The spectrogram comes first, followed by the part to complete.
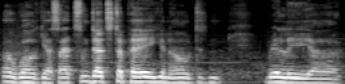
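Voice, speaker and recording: A man's voice: medium pitch, flat delivery, a little slow, a little mellow, soft background music, natural voice. A man voicing a boastful, defensive traveling storyteller in a tabletop game, rambling and hesitant as he insists on his tales. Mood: defensive, insistent.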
